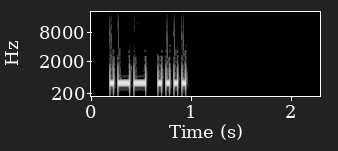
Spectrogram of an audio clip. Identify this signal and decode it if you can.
Morse code, heard as a keyed tone, about 30 wpm, 700 Hz. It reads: WH
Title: Multi-letter Phonemes 30wpm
